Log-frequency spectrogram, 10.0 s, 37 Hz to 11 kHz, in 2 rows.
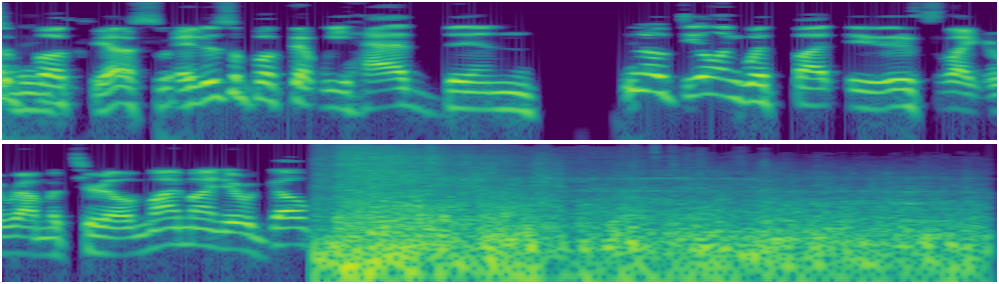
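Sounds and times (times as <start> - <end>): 
speech: 0.0 - 7.2
deep crackling thunder rumbling: 6.6 - 9.9.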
